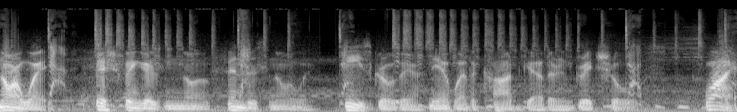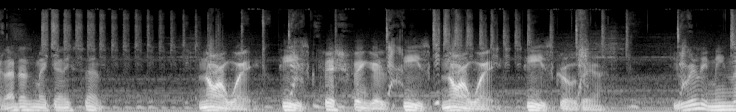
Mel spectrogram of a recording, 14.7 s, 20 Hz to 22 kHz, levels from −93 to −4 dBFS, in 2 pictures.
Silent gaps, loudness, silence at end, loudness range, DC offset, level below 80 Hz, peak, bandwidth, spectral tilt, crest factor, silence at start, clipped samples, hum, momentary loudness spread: none; -17 LUFS; 0 s; 4 LU; under 0.1%; -36 dBFS; 0 dBFS; 15 kHz; -7.5 dB/octave; 16 dB; 0 s; under 0.1%; none; 16 LU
